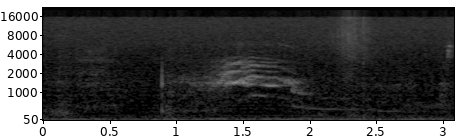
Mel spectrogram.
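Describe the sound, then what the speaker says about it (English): An older cat lets out a single faint, drawn-out, rising-and-falling angry meow at another cat over quiet background hum, with no voices. "That's the older cat down here that's getting mad at the other one"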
